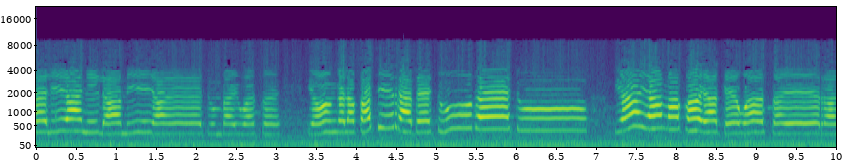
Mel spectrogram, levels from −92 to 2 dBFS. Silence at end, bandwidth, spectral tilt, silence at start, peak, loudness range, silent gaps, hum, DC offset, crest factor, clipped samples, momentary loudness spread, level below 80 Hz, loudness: 0 s; 9.4 kHz; -4.5 dB/octave; 0 s; 0 dBFS; 6 LU; none; 50 Hz at -35 dBFS; under 0.1%; 14 dB; under 0.1%; 13 LU; -36 dBFS; -14 LUFS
